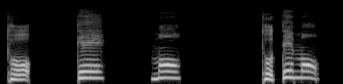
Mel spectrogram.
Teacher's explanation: Rises on the second syllable te and stays high.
